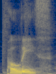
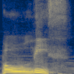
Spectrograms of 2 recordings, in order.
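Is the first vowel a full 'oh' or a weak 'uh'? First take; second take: weak 'uh'; full 'oh'. First: The first vowel is a weak 'uh' sound. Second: The first vowel is a full 'oh' sound. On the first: The speaker calls it right. "It's actually police" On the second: The speaker calls it wrong. "a lot of people think that the pronunciation of this word is police, police, but it's not"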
